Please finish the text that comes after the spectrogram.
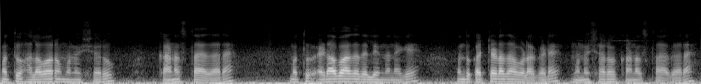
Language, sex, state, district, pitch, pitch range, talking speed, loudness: Kannada, male, Karnataka, Bangalore, 110 Hz, 95-120 Hz, 105 wpm, -19 LUFS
